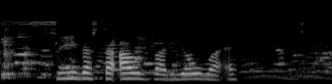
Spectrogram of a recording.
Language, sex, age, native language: Icelandic, female, 9, Icelandic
